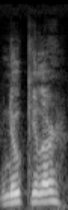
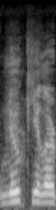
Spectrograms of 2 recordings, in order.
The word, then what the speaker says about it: nuclear: jumped right out at is this like nucular yeah it can be like nuclear power yeah yes that that's often mispronounced but anyway I mean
